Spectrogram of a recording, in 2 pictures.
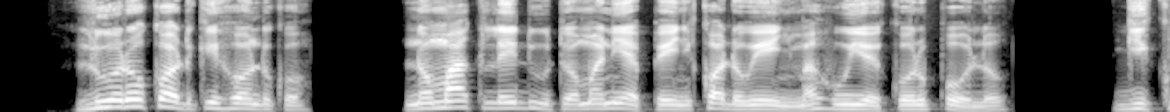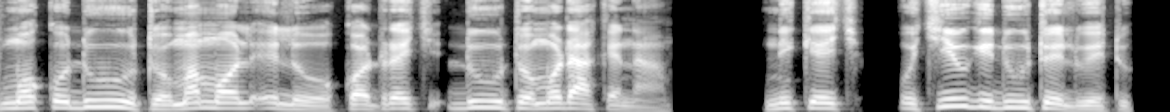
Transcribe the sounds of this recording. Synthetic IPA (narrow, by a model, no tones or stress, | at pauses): lwoɾokɔdkɪɦondko | nɔmakledutomanɪepiɲkɔdwɪɲmaɦujoekorpolo | ɡikmɔkɔdutomamɔlelookɔdɾɛt͡ʃdutomɔdakɛna̰m | niket͡ʃ | ot͡ʃiwɡɪdutoelwetu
